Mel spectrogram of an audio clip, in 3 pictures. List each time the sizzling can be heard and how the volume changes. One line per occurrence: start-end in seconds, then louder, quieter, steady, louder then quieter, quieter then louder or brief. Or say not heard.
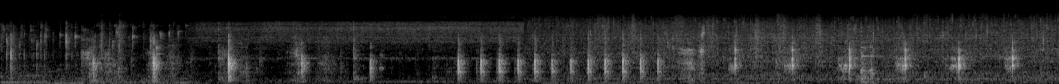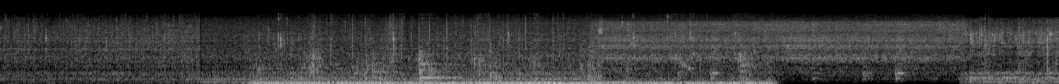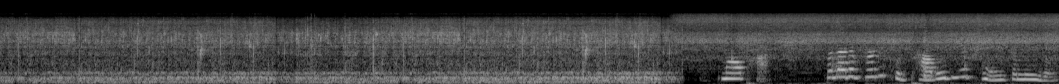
0.0-31.7 louder.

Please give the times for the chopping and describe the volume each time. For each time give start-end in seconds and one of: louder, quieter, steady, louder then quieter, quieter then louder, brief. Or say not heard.
0.8-10.2 steady.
